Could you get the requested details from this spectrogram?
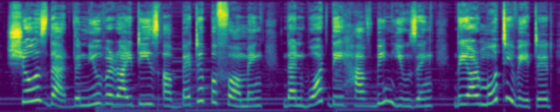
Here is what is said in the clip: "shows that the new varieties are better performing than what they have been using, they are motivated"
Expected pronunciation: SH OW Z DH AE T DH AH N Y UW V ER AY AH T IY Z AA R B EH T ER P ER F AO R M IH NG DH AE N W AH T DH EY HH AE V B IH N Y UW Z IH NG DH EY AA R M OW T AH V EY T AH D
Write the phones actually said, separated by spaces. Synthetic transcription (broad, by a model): SH OW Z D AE T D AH N Y UW V ER AY AH T IY Z AA R B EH T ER P ER F AO R M IH NG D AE N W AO T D EY HH AE V B IH N Y UW Z IH NG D EY AA R M OW T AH V EY T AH D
